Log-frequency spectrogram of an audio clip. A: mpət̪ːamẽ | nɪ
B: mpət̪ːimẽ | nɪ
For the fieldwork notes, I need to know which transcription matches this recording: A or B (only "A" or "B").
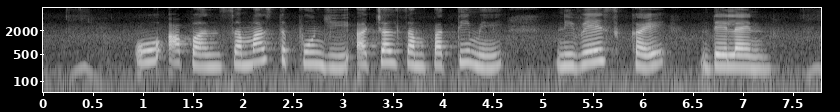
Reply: B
